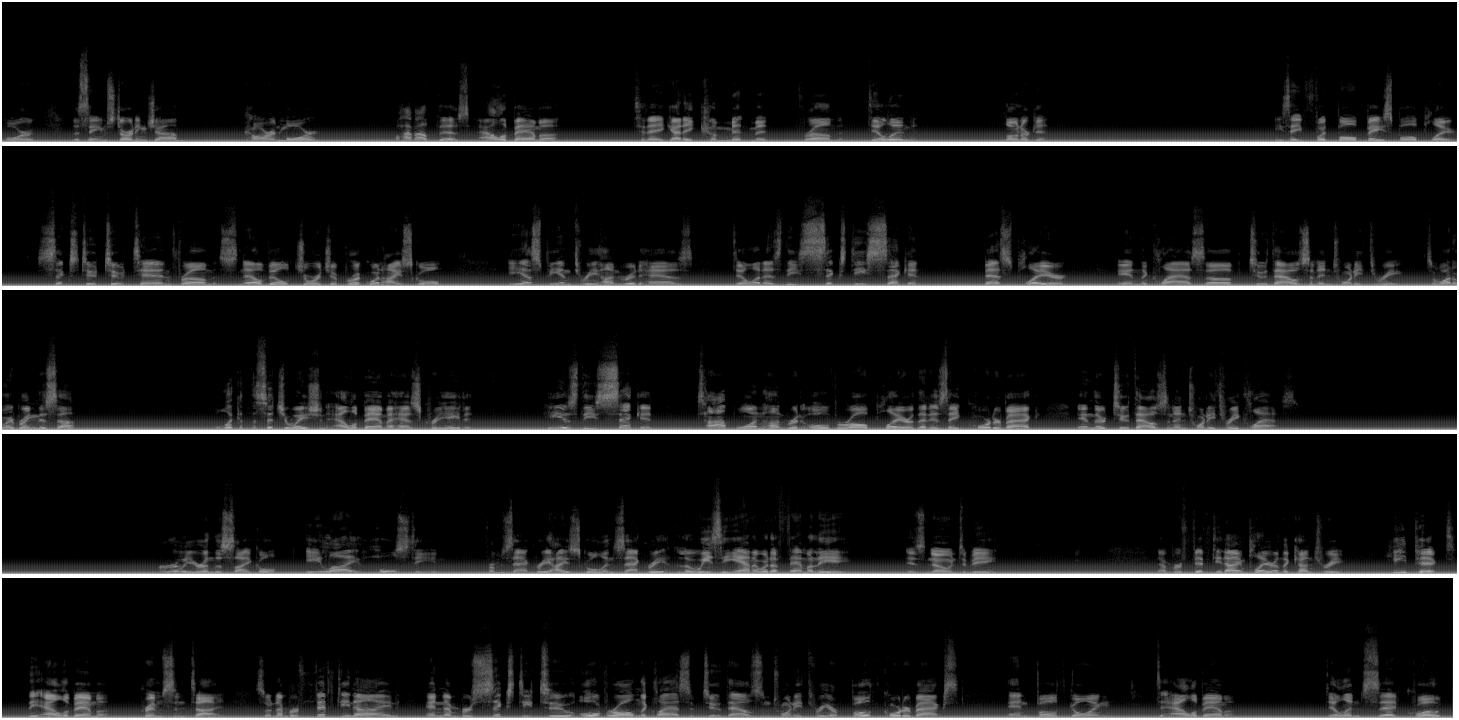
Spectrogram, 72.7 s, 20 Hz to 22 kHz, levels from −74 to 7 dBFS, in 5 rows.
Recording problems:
electrical hum; loud; throughout; 60 Hz, 8 dB below the speech

